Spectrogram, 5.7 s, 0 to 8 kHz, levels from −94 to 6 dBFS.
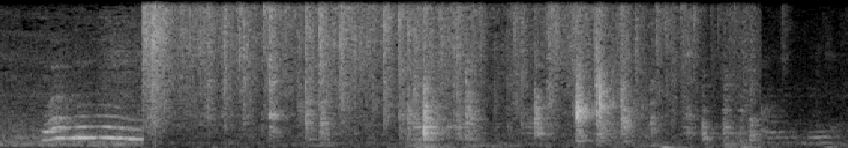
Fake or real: real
